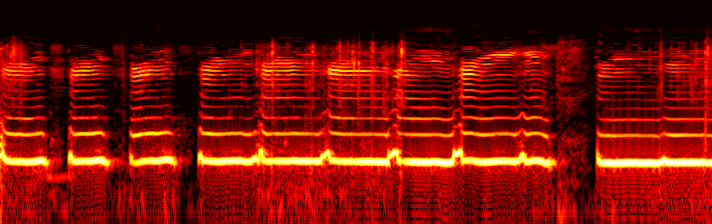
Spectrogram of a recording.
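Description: A child's voice imitating a train horn: held notes on one steady pitch. A long note breaks off about half a second in, then come two short blasts and two long ones.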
